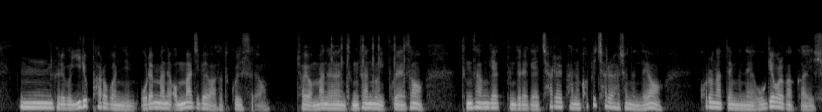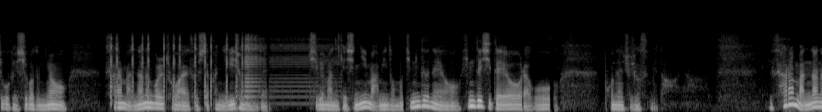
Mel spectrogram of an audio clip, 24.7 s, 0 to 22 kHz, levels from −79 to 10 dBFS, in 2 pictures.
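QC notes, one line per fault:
3.80 s, 16.34 s, 18.37 to 18.44 s and 20.58 to 20.70 s, lost AMR speech frames: Radio errors corrupted frames, so the AMR-WB decoder, running at 12.65 kbit/s, replayed the last good pitch and vocal tract settings at falling gain. The gaps at 3.80 and 16.34 s are about 20 ms, fitting one lost frame, and are heard as a brief dip or warble. The 40 ms and 60 ms runs stretch the sound and fade it quickly before it returns weak or rough. Unlike the interference, each event is a smear of the speech itself, with no added buzz.
4.97 to 6.08 s and 13.99 to 15.98 s, GSM signalling bursts: A nearby 2G phone was signalling, sending only short groups of radio bursts that the audio circuit rectified into a galloping dit-dit-dit of short 217 Hz buzzes. The first run sits well below the speech. The second is roughly as loud as the speech. It differs from the steady phone buzz because it is broken into clustered stutters, not continuous.
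16.00 to 17.46 s, GSM phone buzz: Here the nearby phone is in a call and transmits bursts 217 times a second without a break. The rectified pulses give a hard, raspy, harmonic-rich 217 Hz buzz about 14 dB below the speech, unrelated to what is said. It differs from the signalling bursts because it holds nearly steady with no galloping rhythm. The lost frame at 16.34 s dips or warbles the speech underneath it.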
